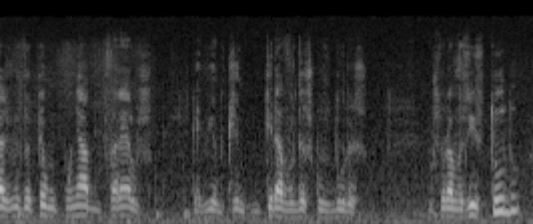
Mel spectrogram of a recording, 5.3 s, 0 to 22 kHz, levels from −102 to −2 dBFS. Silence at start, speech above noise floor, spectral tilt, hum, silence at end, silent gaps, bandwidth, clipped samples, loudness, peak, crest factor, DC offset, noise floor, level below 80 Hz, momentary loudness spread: 0 s; 19 dB; -5 dB/octave; none; 0 s; none; 16 kHz; under 0.1%; -41 LUFS; -22 dBFS; 20 dB; under 0.1%; -60 dBFS; -64 dBFS; 18 LU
